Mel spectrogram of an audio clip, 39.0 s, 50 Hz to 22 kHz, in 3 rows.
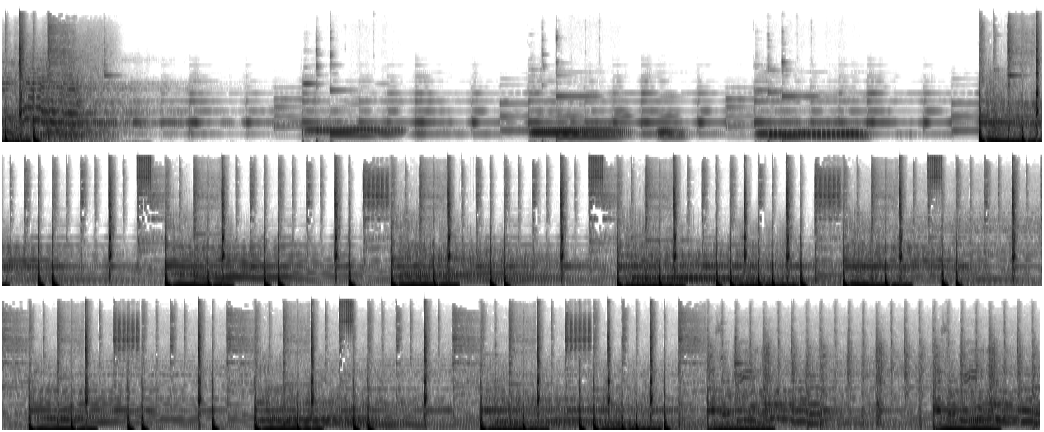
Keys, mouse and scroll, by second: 6.9 ctrl+g.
